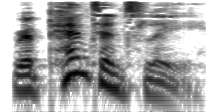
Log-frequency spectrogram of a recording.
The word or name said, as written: repentantly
